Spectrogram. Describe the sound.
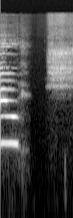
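A person imitates a cat with a single short, tonal meow, followed by a brief pause and then a soft, steady breathy hiss.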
